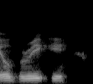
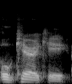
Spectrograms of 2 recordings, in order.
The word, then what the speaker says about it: Okereke: I think you'll be able to show Bobby Okereke, well, Okereke, I'm sorry, since we're pronouncing last names right today on this episode.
